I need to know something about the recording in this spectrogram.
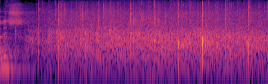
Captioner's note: audience applauding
